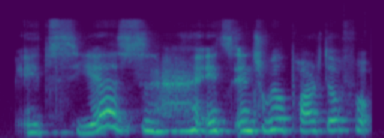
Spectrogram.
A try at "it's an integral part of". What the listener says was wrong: It's yes, it's integral part of our, and again, just the sentence stress is just slightly lacking. It's an integral part of our life. It's an integral part of our life.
